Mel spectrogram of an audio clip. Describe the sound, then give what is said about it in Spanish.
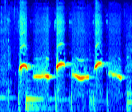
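Someone whistles a short tune, a clear two-note phrase that rises then drops, repeated three times in a steady rhythm with no talking. “Iba el zorro por el camino, silbando como de costumbre.”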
